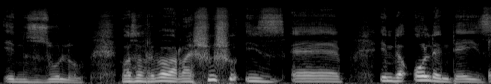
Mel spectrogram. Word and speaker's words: Lashushu: It's written Lashushu, but pronounced Rashushu. – Why is that? Because of in Zulu, you don't have the R.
